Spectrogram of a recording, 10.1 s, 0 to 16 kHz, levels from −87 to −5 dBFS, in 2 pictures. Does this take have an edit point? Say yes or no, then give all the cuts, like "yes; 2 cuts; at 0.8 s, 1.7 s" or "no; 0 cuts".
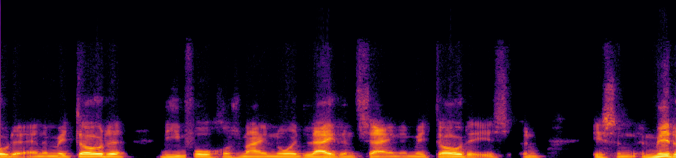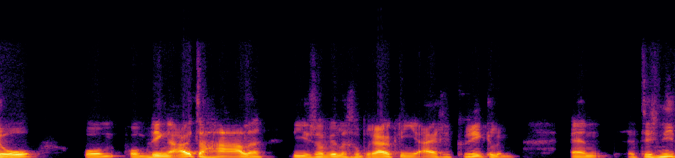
yes; 2 cuts; at 1.4 s, 6.0 s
